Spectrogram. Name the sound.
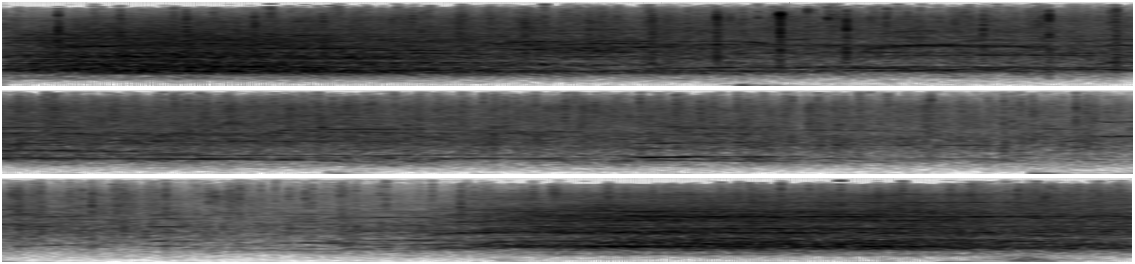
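audience cheering and applauding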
